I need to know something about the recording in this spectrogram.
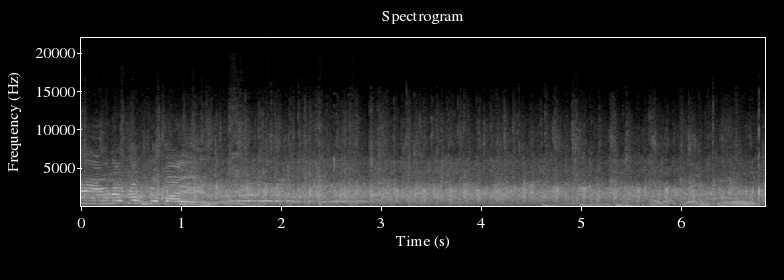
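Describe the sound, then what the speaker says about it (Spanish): Audience applause at a raffle during a comedy monologue, a steady wash of clapping throughout with a voice speaking over it near the start and again at the end. "¡Un aplauso para él!"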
